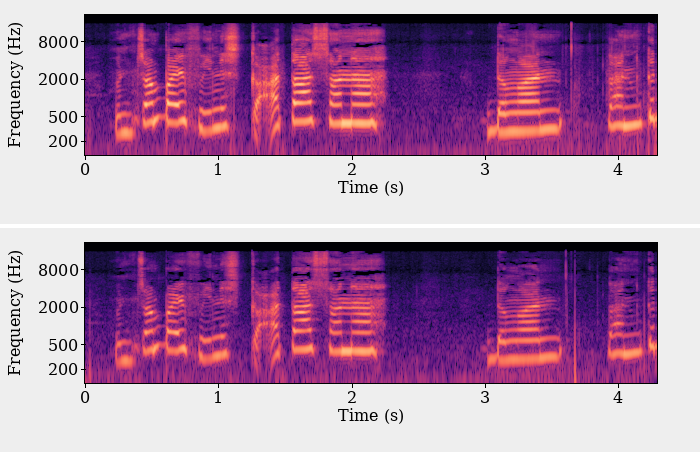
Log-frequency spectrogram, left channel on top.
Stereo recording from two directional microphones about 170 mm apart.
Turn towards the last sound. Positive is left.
turn(degrees=5)  # may be behind; listen again after turning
